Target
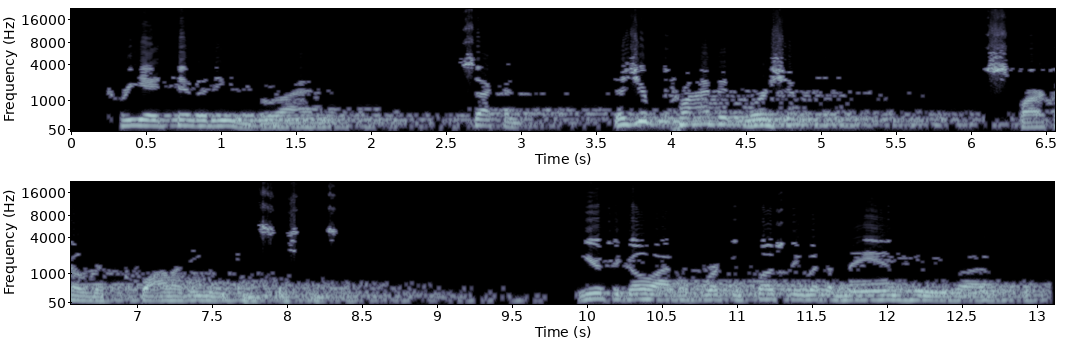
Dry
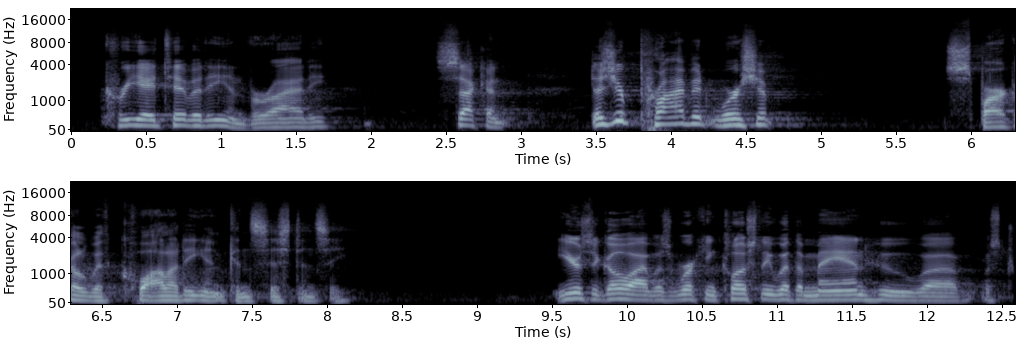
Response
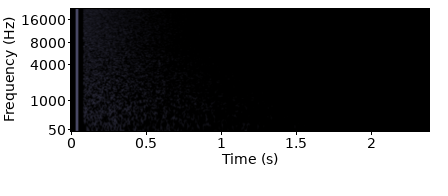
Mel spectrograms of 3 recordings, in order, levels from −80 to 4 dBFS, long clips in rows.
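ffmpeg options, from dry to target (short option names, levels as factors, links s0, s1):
-filter_complex "[0:a]acrossover=split=430|5900[s0][s1][s2];[s0]crystalizer=i=6:c=0[s3];[s1]equalizer=f=1300:w=0.54:g=-5[s4];[s2]acompressor=threshold=0.00112:ratio=16[s5];[s3][s4][s5]amix=inputs=3:normalize=0,asetrate=42336,aresample=44100[s6];[1:a]atrim=start_sample=2205,asetrate=30429,aresample=44100[s7];[s6][s7]afir=irnorm=-1:irlink=0,asplit=2[s8][s9];[s9]alimiter=limit=0.1:level=0:latency=1:release=112,volume=1.41[s10];[s8][s10]amix=inputs=2:normalize=0,afftfilt=real='re*gte(hypot(re,im),0.1)':imag='im*gte(hypot(re,im),0.1)':win_size=1024:overlap=0.75,aexciter=amount=1.2:drive=9.9:freq=2500"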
